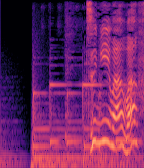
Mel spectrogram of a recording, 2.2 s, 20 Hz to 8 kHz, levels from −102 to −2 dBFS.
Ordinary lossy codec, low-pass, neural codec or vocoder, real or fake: none; none; none; real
